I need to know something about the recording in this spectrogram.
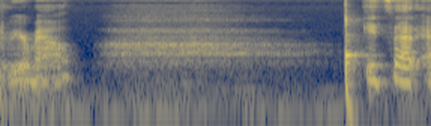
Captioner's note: breathing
